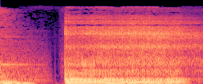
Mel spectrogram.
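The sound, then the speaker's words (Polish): Snoring: a rough, low rasping buzz, a short silent pause, then a louder, sustained grating snore that holds steady before easing slightly. “Każdy z nas zna kogoś, kto chrapie”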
